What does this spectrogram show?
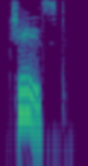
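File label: "chased", British English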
